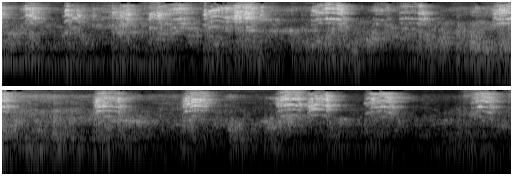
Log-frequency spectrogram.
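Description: Short, high-pitched chirping animal calls, repeated irregularly about twice a second.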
